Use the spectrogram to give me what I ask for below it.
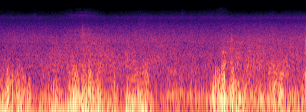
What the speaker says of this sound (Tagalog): sa lakas ba naman ang hangin na yan?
